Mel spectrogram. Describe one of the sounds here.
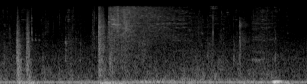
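Glass shatters and tinkles.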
